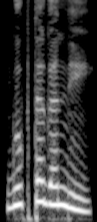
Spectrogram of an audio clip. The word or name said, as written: ಗುಪ್ತಗಂಧಿ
